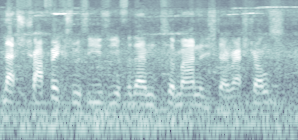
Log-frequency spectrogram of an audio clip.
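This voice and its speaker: A man is speaking. Music plays in the background. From Wales. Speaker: chef and travel vlogger. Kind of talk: live walking tour vlog. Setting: outdoors, street in Chinatown. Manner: casual, chatty.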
